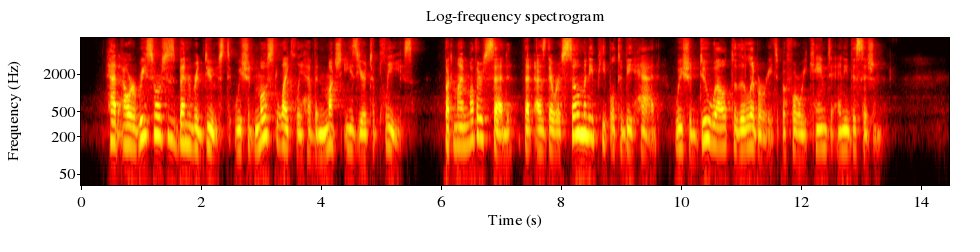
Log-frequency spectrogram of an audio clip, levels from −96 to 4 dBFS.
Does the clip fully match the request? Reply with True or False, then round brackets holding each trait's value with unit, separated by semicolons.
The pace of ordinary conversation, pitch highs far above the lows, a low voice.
False (170 wpm; 8.1 semitones; 180 Hz)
